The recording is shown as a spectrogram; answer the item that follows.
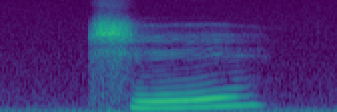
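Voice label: "chi", second tone, Chinese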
